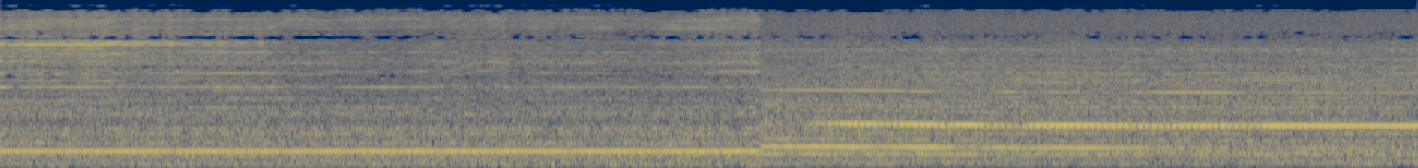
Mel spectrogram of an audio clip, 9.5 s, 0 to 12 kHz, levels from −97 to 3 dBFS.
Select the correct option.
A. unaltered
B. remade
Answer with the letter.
A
